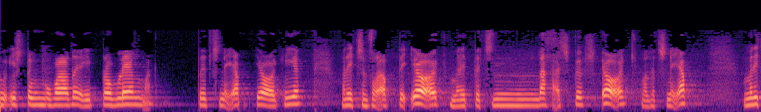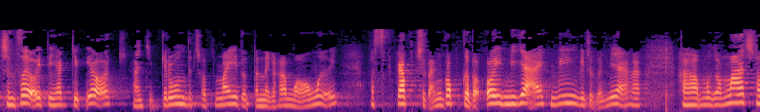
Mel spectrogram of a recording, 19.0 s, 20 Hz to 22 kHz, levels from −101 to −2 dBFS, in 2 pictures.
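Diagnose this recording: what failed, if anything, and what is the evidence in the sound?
What's gone wrong here is at the codec stage, and it's audible the whole way through. The speech has that watery, swirly quality, and the s sounds pick up a metallic chirp. That's MP3 compression, likely run at a bitrate around 32 kbps. With so few bits, the encoder keeps dropping weak frequency lines in and out from frame to frame, which gives you the swirl.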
